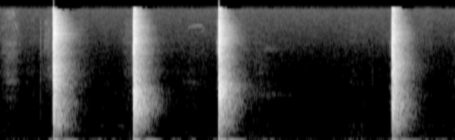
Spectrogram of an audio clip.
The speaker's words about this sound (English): What are you giving it? Snaps and slaps.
